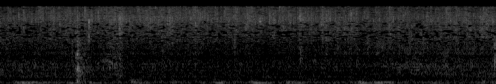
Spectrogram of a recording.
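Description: Choux-dough fritters (buñuelos de viento) sizzling steadily in a pan of hot frying oil, with one light click just under a second in.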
